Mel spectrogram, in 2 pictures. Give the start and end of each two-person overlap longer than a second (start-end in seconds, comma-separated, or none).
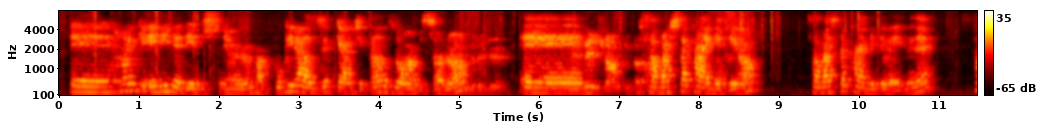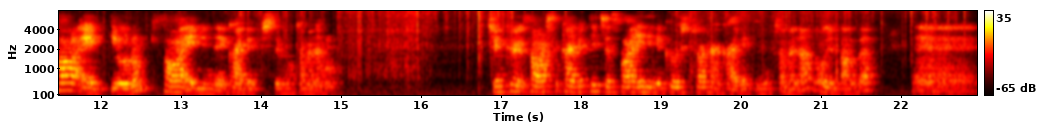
none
